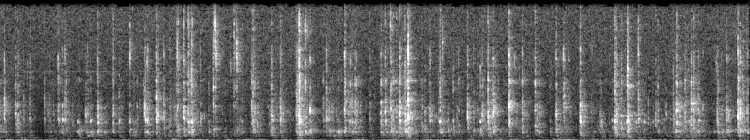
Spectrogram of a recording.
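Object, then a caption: Plastic keyboard with round plastic keycaps. Fast two-handed fingertip typing on a mint-green plastic retro keyboard with round white plastic keycaps. A dense run of quick, clacky plastic keystrokes rides over a steady low hum, with a few louder taps standing out.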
